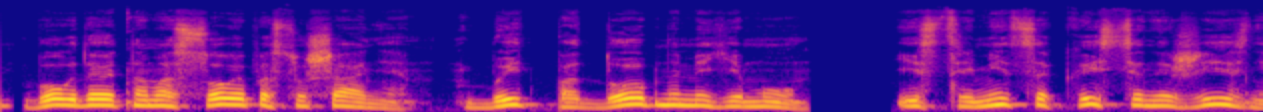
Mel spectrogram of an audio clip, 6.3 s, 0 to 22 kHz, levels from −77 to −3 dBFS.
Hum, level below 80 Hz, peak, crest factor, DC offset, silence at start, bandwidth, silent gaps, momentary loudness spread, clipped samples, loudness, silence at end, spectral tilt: none; -52 dBFS; 0 dBFS; 14 dB; under 0.1%; 0 s; 16.5 kHz; 4.05-4.44 s; 11 LU; under 0.1%; -15 LUFS; 0 s; -6 dB/octave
